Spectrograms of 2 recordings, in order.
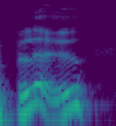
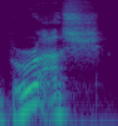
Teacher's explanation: in blue it sounds like you ooh sound but in brush ah it sounds like a ah sound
